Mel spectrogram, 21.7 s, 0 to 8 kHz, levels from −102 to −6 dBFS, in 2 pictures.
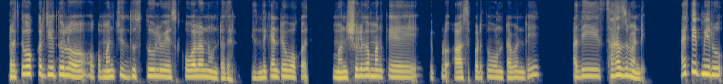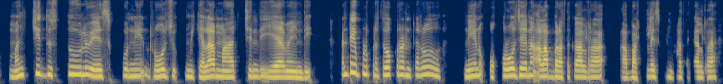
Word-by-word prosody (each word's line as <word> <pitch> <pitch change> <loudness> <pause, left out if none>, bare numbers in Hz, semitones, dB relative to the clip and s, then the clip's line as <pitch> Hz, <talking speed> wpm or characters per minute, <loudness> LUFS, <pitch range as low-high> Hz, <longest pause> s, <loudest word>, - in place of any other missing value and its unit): ప్రతి 180 +6 0
ఒక్కరి 250 -2 -1
జీవితంలో 225 -2 +2 0.3
ఒక 175 - -10
మంచి 175 +3 0 0.2
దుస్తువులు 195 0 0
వేసుకోవాలని 185 +1 +1
ఉంటుందండి. 145 -7 -3 0.3
ఎందుకంటే 165 +5 -1 0.2
ఒక 160 - -10 0.6
మనుషులుగా 200 +6 +2
మనకి 180 -1 -2 0.6
ఎప్పుడూ 190 - -8 0.2
ఆశపడుతూ 160 +1 -3
ఉంటామండి. 160 +4 -3 0.6
అది 190 +4 -1 0.3
సహజమండి. 200 -8 +2 0.6
అయితే 275 +5 +2 0.2
మీరు 235 -3 +4 0.3
మంచి 220 +7 +1 0.2
దుస్తువులు 240 +1 +1
వేసుకుని, 195 +1 0 0.2
రోజు 195 +1 +2 0.2
మీకు 175 -1 -3
ఎలా 185 +3 +6 0.2
మార్చింది, 185 +2 -1 0.2
ఏమైంది? 165 -2 +3 0.5
అంటే 240 +5 +1
ఇప్పుడు 250 +1 -2
ప్రతి 210 0 -3
ఒక్కరు 230 0 -2
అంటారు 215 +3 -1 0.6
"నేను 205 +2 +3 0.2
ఒక్క - - -31
రోజైనా 215 0 +4
అలా 195 0 +7
బ్రతకాలిరా! 175 0 +2 0.4
ఆ - - +1
బట్టలేసుకొని 180 +2 -3
బ్రతకాలిరా! 170 +1 -3
185 Hz, 110 wpm, -25 LUFS, 170-210 Hz, 0.6 s, అలా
